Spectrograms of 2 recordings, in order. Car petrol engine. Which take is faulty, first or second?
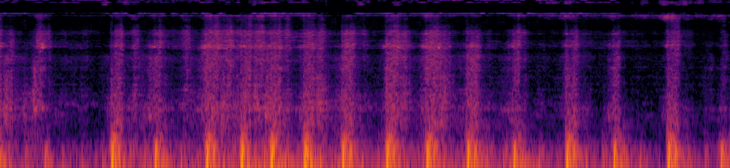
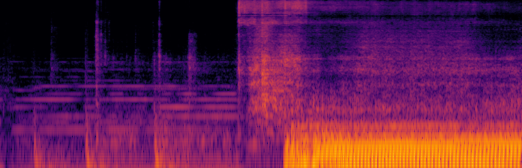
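first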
